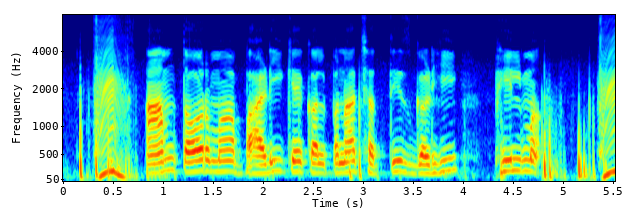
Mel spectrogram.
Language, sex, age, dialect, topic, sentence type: Chhattisgarhi, male, 18-24, Eastern, agriculture, statement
